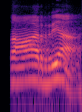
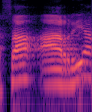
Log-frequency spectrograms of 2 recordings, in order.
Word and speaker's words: सार्या: तो द्वादश मात्रास्तथा तृतीयेऽपि अष्टादश द्वितीये, चतुर्थ के पंचदशार्या, ठीक है ना, शार्या, सार्या, सा आर्या नहीं बोलेंगे, सार्या, ठीक ना।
